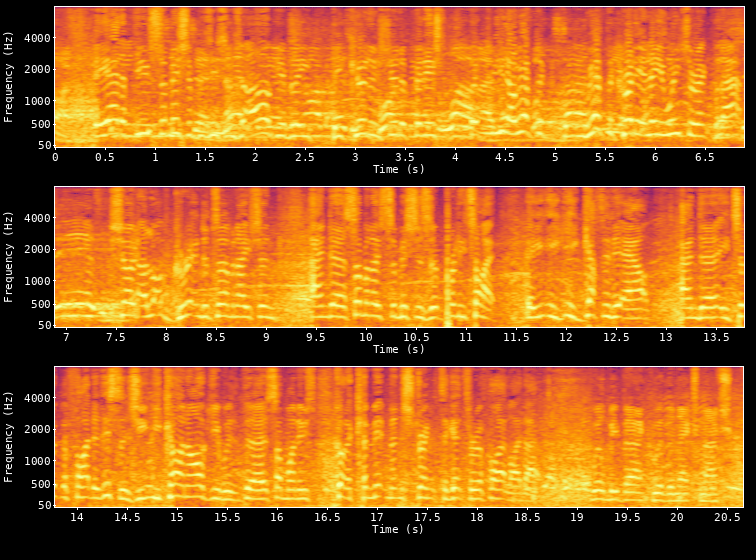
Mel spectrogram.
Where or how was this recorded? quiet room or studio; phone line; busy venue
busy venue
